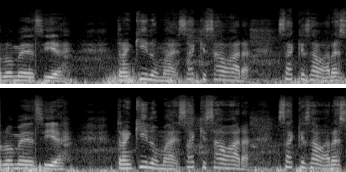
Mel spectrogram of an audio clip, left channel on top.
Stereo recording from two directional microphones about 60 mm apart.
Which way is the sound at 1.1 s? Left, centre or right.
Right.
